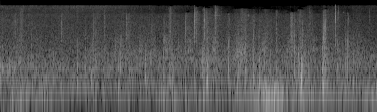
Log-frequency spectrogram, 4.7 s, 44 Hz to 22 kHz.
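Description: Hoofed footsteps of a mutant cow in Fallout 4, a soft, irregular clopping and thudding that plods along, moderately near, under low background ambience.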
